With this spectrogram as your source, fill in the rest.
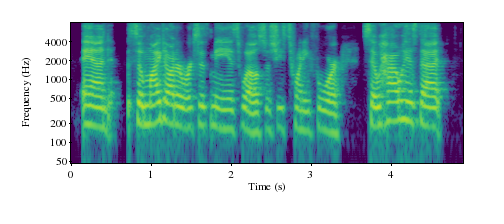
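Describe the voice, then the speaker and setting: In an American accent, a woman speaks in an ordinary speaking voice, fairly low in pitch, with ordinary pitch variation. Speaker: talk show host. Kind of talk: live interview. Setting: live video stream.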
